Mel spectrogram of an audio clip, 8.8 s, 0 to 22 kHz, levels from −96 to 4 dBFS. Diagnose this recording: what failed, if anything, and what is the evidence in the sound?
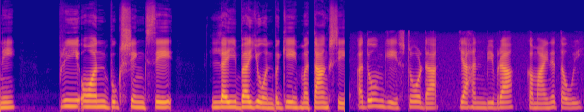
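At 5.16 s the speech goes silent for 80 ms, then returns duller and boxier. Nothing sounds above 6.9 kHz, level drops about 5 dB, and a new noise floor sits some 35 dB down. Likely an input switched to a poorer device, at the driver stage.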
